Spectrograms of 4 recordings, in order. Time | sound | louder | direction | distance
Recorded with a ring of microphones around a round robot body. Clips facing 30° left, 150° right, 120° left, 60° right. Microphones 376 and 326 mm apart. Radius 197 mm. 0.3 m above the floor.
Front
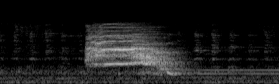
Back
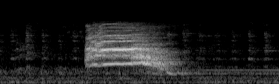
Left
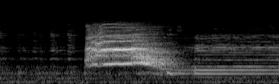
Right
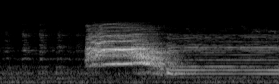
0.8 | a scream | back 5 dB, left 4 dB | straight behind | 1.3 m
